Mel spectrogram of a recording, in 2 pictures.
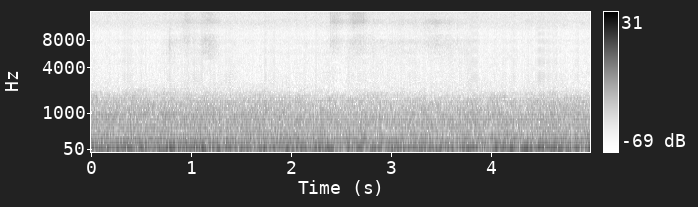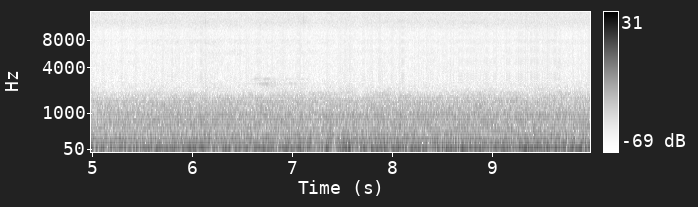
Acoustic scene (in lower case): park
